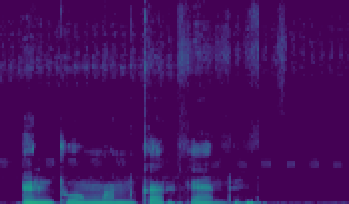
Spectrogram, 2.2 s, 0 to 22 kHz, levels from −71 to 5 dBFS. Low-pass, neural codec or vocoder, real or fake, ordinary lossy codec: none; none; real; none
